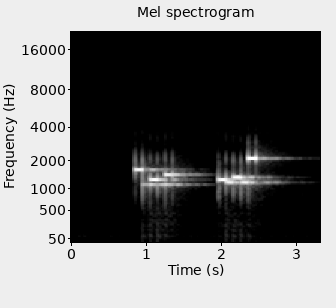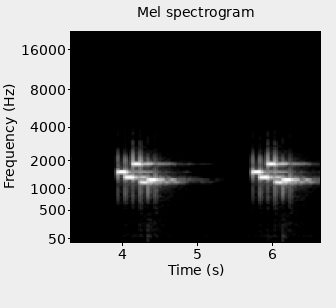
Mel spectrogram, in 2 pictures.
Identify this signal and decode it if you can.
Five-tone selective call (CCIR), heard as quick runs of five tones, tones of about 100 ms, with room echo. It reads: 71315 32422 64923 64923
